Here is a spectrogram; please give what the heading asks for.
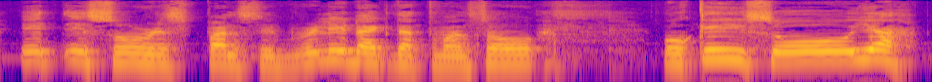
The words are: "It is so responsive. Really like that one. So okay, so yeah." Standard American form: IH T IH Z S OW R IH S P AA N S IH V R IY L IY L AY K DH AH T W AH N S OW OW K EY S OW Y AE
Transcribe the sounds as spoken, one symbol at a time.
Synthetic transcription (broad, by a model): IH T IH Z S OW R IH S P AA N S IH B R IY L IY L AY K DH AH T W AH N S OW OW K EY S OW Y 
